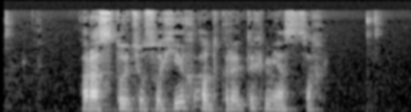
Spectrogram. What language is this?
Belarusian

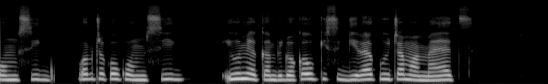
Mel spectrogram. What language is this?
Konzo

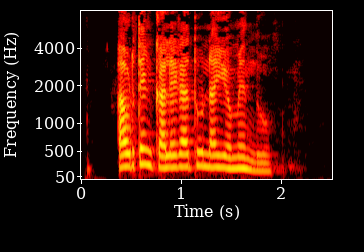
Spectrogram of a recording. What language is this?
Basque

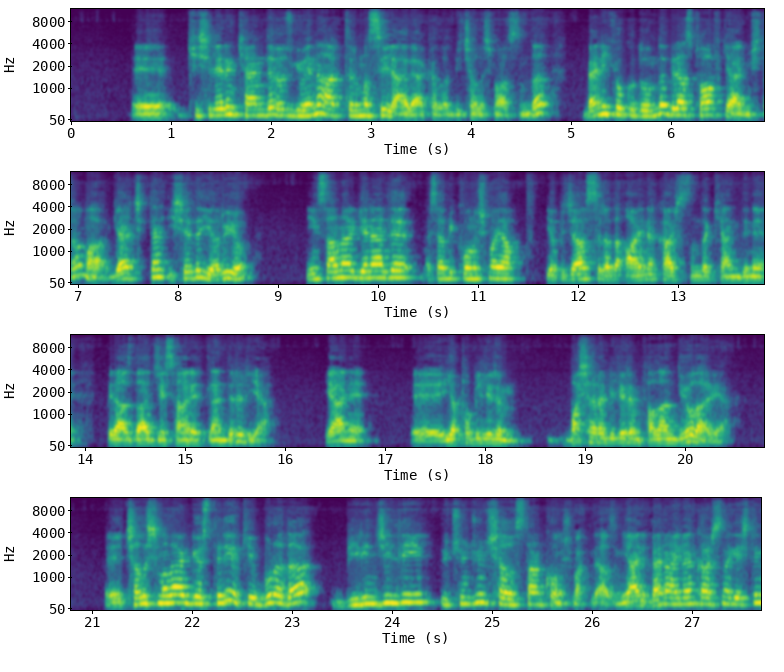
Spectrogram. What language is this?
Turkish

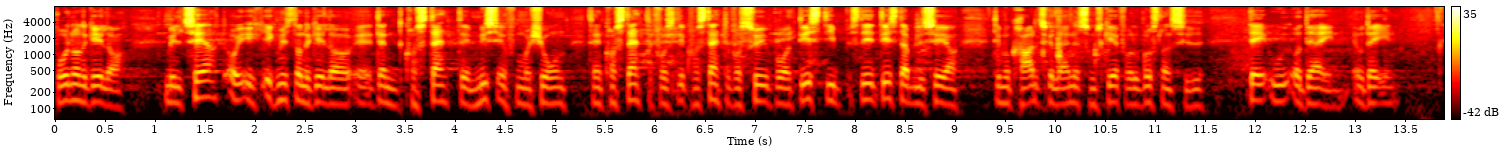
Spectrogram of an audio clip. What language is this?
Danish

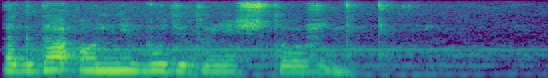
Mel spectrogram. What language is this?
Russian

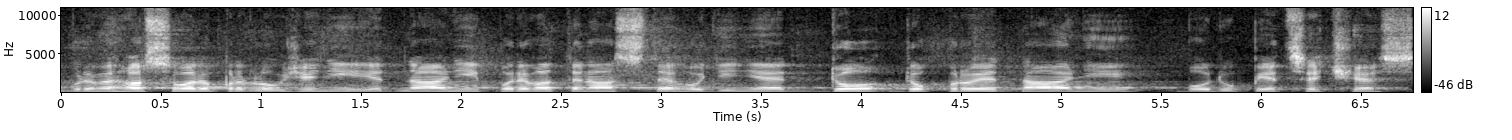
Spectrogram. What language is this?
Czech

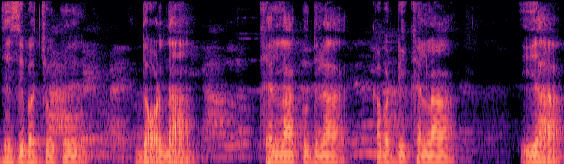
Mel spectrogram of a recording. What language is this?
Hindi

